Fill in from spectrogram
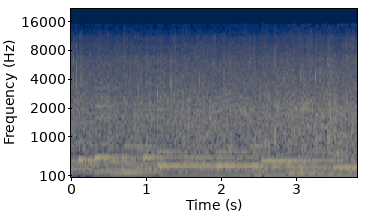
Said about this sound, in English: Oh yes, you can clap to Jesus on that one.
